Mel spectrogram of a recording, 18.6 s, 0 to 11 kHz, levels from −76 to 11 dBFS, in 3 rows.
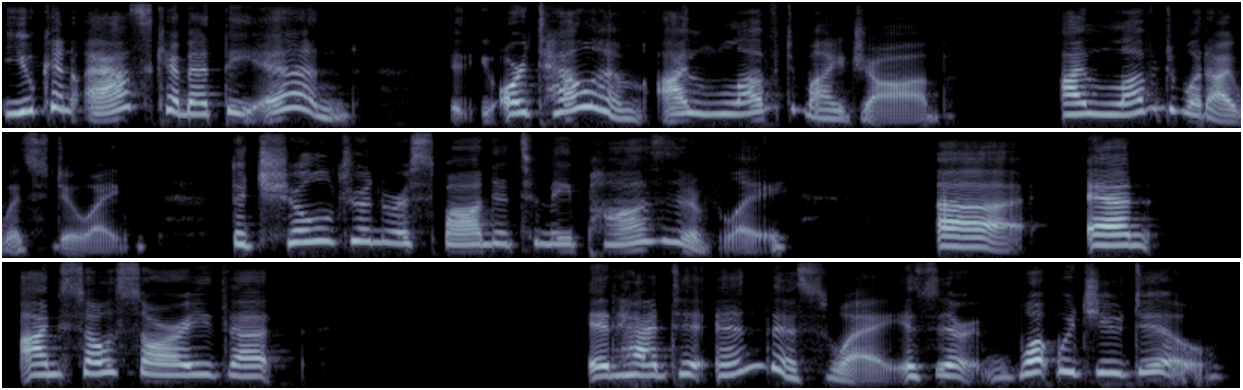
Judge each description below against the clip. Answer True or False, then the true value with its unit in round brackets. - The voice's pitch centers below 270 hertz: False (275 Hz)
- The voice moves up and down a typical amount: True (4.9 semitones)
